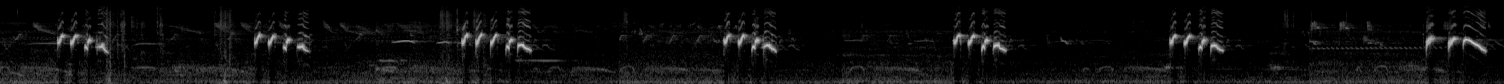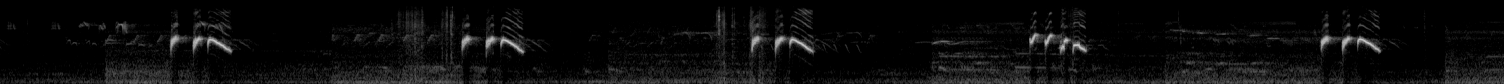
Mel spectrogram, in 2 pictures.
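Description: Red-whiskered bulbul singing: short, loud phrases of a few quick falling whistled notes, repeated about every two and a half seconds.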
